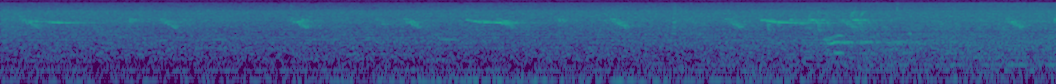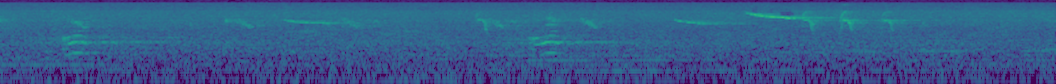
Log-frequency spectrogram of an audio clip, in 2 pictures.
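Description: Faint birds calling: many short high chirps repeating throughout, with three louder, lower calls in the second half, over a low steady hum.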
